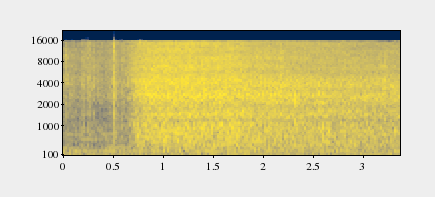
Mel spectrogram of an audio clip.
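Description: Water poured into a hot pan of sautéing red onions and garlic bursts into a loud, steady steam hiss that sustains for several seconds after a few quieter sizzles.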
